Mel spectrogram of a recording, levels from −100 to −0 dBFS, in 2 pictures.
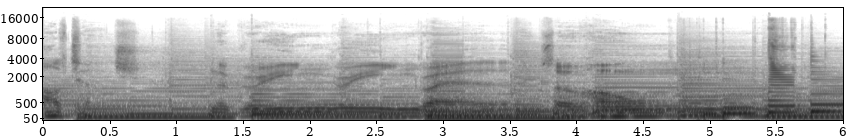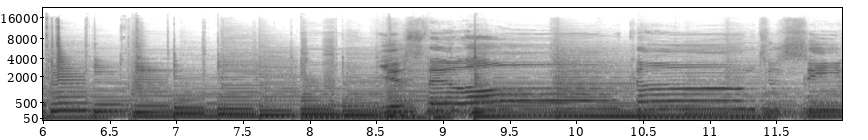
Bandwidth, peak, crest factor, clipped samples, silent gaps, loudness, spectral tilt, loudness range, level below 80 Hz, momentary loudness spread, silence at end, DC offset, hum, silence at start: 12 kHz; -4 dBFS; 18 dB; under 0.1%; none; -22 LUFS; -7.5 dB/octave; 3 LU; -32 dBFS; 6 LU; 0 s; under 0.1%; none; 0 s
